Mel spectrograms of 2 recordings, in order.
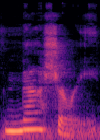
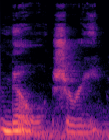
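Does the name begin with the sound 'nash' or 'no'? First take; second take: nash; no. First: The name begins with the sound 'nash'. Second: The name begins with the sound 'no'. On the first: The speaker calls it right. "It's Nashery" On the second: The speaker calls it wrong. "It's not no Cherie"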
